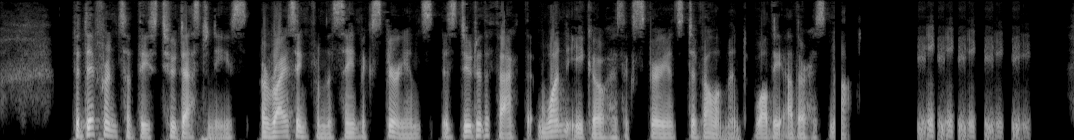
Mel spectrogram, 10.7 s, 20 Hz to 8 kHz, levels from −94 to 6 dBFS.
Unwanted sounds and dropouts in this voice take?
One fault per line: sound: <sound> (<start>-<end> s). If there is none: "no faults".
sound: dropout (8.3-8.4 s)
sound: laugh (9.2-10.3 s)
